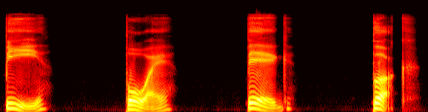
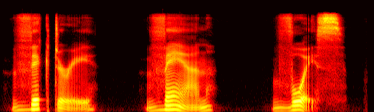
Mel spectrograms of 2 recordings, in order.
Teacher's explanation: B is pronounced with your lips completely closing together, like in the word boy. But V is pronounced with your top teeth gently touching your bottom lip, like in the word victory.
